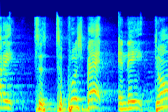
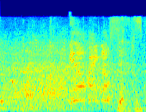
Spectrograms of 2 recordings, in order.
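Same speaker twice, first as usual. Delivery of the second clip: much higher, slow, drawn-out shout; exasperated outburst; 14 semitones higher, much slower than usual. Real, not acted. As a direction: stretch the punchline in disbelief. Exasperated punchline on dad's advice.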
